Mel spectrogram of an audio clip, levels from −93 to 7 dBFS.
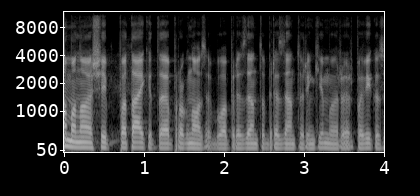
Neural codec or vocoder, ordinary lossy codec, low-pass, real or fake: none; Opus, 32 kbps; 10.8 kHz; real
